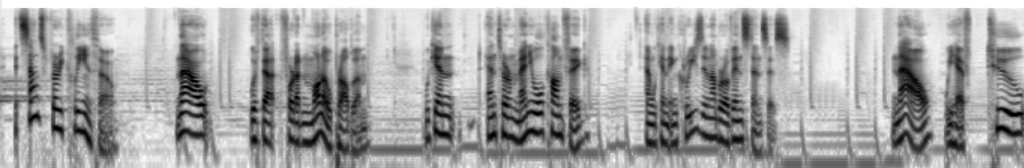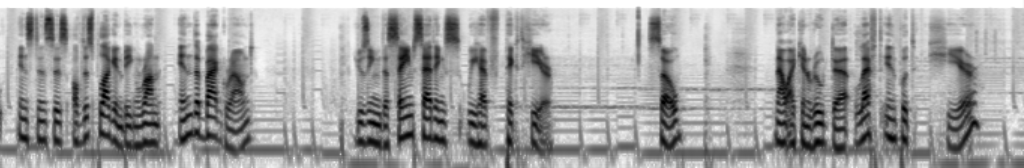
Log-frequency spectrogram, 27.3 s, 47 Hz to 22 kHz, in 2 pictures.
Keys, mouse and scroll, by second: 5.4-6.5 drag, 7.3 click, 10.5 click, 18.8 click, 21.3-22.8 drag, 25.1-27.2 drag.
